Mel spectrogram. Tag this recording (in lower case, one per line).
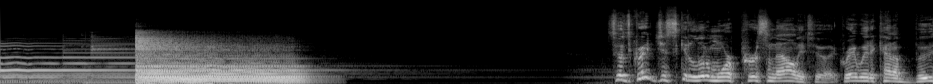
plucked string instrument
music
guitar
musical instrument
inside a small room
